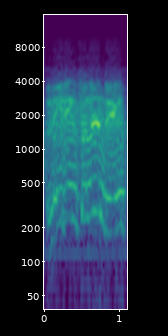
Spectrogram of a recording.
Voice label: voice message landing, english; War Thunder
